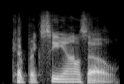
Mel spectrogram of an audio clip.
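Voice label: "capriccioso", American English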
